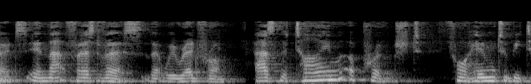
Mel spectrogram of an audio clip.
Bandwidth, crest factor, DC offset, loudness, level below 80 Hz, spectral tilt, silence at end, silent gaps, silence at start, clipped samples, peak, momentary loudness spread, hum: 8.2 kHz; 18 dB; under 0.1%; -23 LUFS; -54 dBFS; -4 dB/octave; 0 s; none; 0 s; under 0.1%; -6 dBFS; 9 LU; none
